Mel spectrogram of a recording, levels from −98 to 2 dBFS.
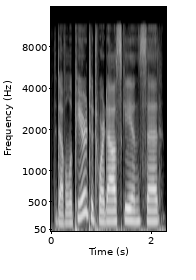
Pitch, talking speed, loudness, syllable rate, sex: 190 Hz, 180 wpm, -16 LUFS, 5.7 syllables/s, female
